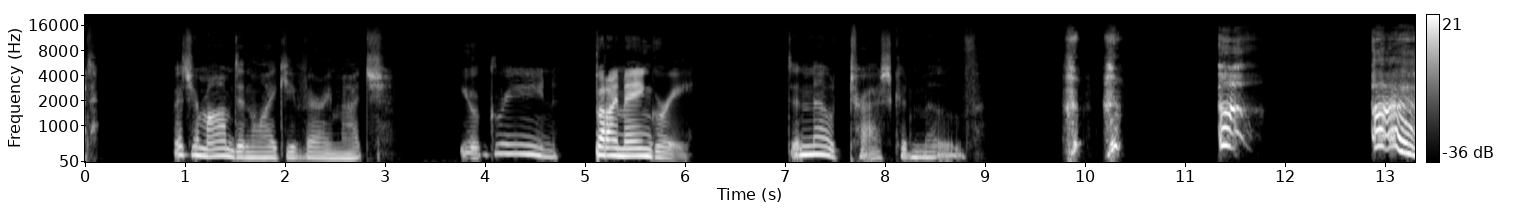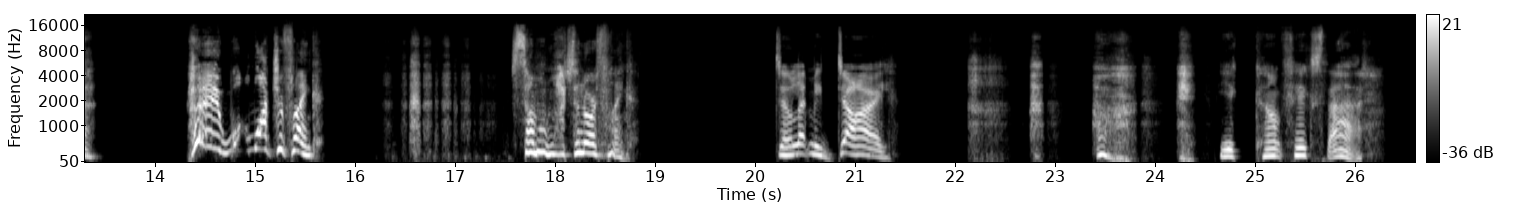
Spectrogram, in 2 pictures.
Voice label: Recruit Female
